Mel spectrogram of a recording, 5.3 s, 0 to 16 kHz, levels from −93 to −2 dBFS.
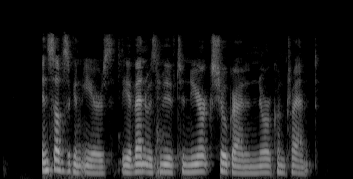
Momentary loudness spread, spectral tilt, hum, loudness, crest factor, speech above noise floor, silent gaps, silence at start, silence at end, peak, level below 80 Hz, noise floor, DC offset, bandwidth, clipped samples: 8 LU; -5 dB/octave; none; -43 LUFS; 18 dB; over 48 dB; none; 0.6 s; 0.55 s; -26 dBFS; -80 dBFS; under -90 dBFS; under 0.1%; 8 kHz; under 0.1%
